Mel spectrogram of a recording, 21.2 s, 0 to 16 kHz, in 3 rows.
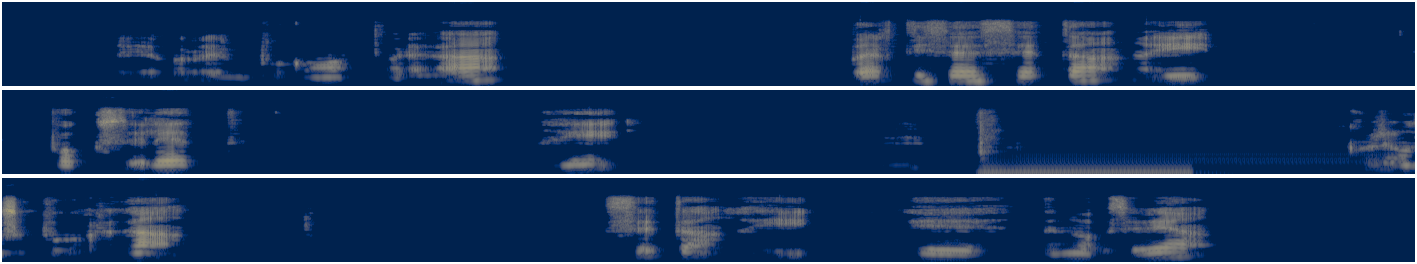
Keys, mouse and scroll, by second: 4.2 click, 5.3 z, 6.5 click, 9.1 click, 11.7 click, 19.2-20.4 middle drag, 20.4-20.7 scroll down 1, 20.7-21.1 middle drag.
